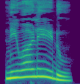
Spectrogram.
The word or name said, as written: ನಿವಾಳೆಯಿಡು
